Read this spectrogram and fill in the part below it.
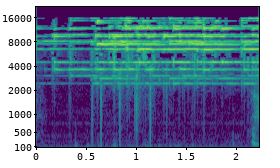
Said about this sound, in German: darf ich noch mal klingeln? Ja, natürlich, unsere Adventsklingel. Oh, so, mach mal.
